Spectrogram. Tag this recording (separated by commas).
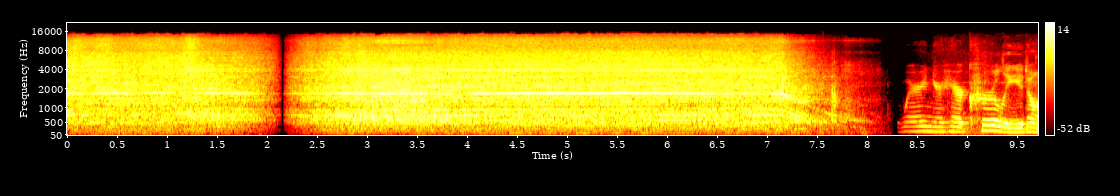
inside a small room, Speech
